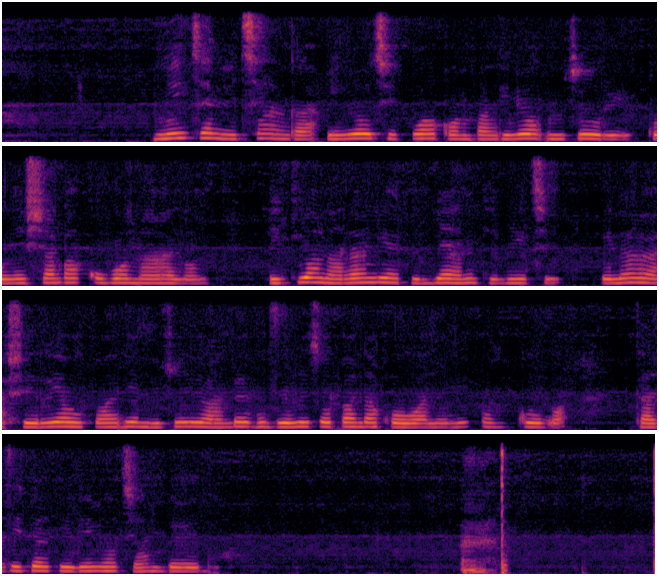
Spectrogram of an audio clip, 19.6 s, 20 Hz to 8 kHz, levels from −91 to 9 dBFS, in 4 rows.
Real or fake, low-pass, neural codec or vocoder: fake; 7.2 kHz; codec, 16 kHz in and 24 kHz out, 1.1 kbps, FireRedTTS-2 codec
